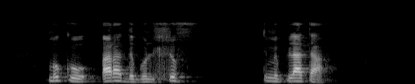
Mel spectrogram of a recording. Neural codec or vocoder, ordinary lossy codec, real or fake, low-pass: none; AAC, 64 kbps; real; 7.2 kHz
